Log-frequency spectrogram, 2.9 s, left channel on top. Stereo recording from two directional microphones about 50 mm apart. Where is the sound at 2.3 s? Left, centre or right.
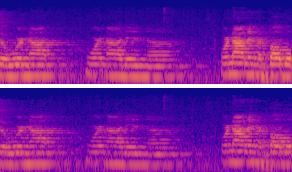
Left.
